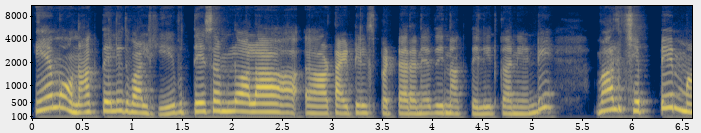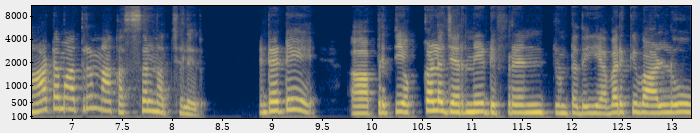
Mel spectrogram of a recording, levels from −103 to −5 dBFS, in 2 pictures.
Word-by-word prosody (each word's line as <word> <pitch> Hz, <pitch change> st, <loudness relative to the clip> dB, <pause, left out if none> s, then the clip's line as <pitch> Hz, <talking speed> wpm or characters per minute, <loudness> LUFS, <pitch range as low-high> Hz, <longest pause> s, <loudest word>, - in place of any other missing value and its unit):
ఏమో 360 Hz, +1 st, +1 dB, 0.2 s
నాకు 240 Hz, +1 st, -2 dB
తెలిదు. 265 Hz, 0 st, +1 dB
వాళ్ళు 215 Hz, -2 st, 0 dB, 0.2 s
ఏ -, -, -2 dB
ఉద్దేశంలో 255 Hz, +2 st, +1 dB
అలా 240 Hz, 0 st, +5 dB, 0.6 s
ఆ -, -, +2 dB
టైటిల్స్ 210 Hz, +1 st, -4 dB
పెట్టారనేది 195 Hz, +1 st, -5 dB
నాకు 190 Hz, 0 st, -10 dB
తెలీదు 190 Hz, +1 st, -6 dB
కాని‌యండి. 195 Hz, -, -4 dB, 0.6 s
వాళ్ళు 310 Hz, +3 st, +1 dB
చెప్పే 270 Hz, +6 st, -1 dB, 0.2 s
మాట 280 Hz, +7 st, +2 dB, 0.2 s
మాత్రం 320 Hz, +2 st, -2 dB
నాకు 275 Hz, -3 st, -2 dB
అస్సలు 275 Hz, +4 st, -1 dB
నచ్చలేదు. 190 Hz, -7 st, -6 dB, 0.6 s
ఏంటంటే 270 Hz, +5 st, +3 dB, 0.6 s
ఆహ్, 205 Hz, 0 st, +4 dB
ప్రతి 230 Hz, +2 st, -1 dB
ఒక్కళ్ళ 275 Hz, +4 st, +4 dB
జర్నీ 235 Hz, 0 st, +5 dB
డిఫరెంట్ 225 Hz, 0 st, +1 dB
ఉంటది. 205 Hz, -1 st, -2 dB, 0.2 s
ఎవరికి 230 Hz, +4 st, 0 dB
వాళ్ళు 220 Hz, +1 st, +3 dB
230 Hz, 130 wpm, -23 LUFS, 205-270 Hz, 0.6 s, అలా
